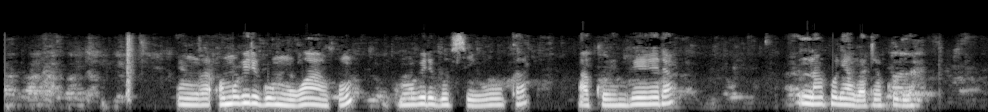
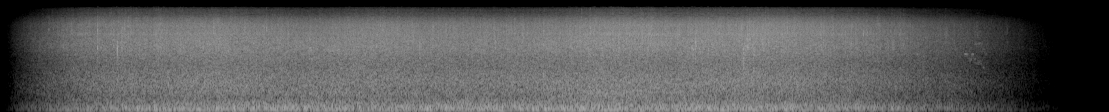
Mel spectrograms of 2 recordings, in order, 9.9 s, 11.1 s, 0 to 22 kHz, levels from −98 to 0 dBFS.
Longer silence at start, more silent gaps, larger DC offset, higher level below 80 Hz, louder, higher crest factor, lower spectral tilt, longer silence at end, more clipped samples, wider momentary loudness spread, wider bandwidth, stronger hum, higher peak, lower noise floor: second, 0.05 s vs 0.3 s; neither; neither; second, -58 dBFS vs -50 dBFS; first, -13 LUFS vs -28 LUFS; second, 14 dB vs 20 dB; first, -7 dB/octave vs -0.5 dB/octave; second, 0.6 s vs 1.25 s; neither; first, 18 LU vs 12 LU; second, 7.4 kHz vs 17.5 kHz; neither; first, 0 dBFS vs -12 dBFS; second, -45 dBFS vs -78 dBFS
